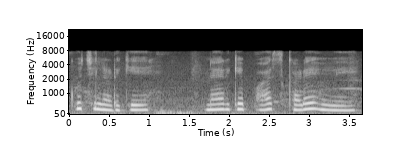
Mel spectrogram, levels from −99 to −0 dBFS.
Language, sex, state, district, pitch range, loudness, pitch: Hindi, female, Uttar Pradesh, Saharanpur, 225-260 Hz, -17 LUFS, 235 Hz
